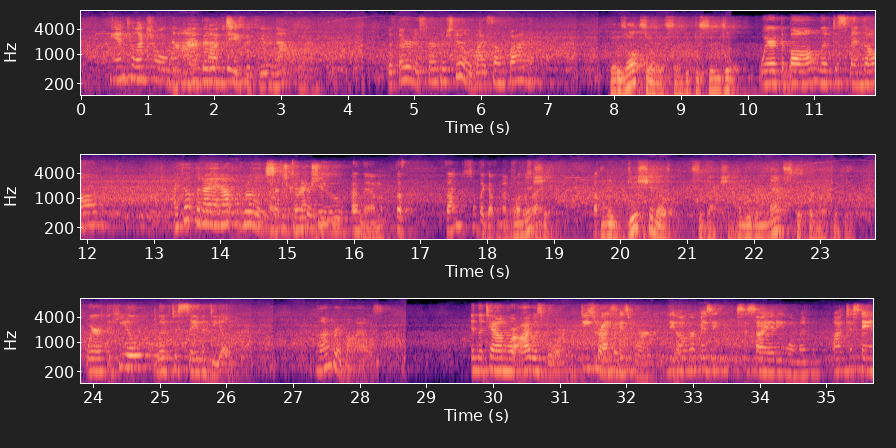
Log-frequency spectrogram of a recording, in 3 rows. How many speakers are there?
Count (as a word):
seven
